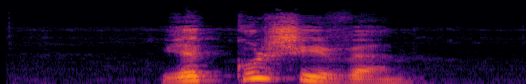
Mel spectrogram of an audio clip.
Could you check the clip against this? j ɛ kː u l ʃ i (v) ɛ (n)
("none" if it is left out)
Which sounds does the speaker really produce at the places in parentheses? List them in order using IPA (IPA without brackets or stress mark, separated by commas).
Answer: v, n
